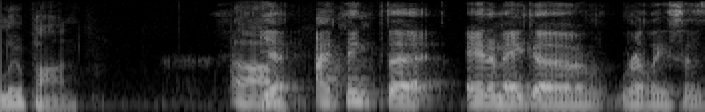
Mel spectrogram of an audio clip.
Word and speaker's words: Lupin: guns and on the Dubs like we're gonna pronounce his name loop on I think that animega releases they call him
